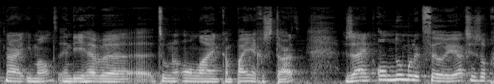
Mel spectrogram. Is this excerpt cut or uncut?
uncut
